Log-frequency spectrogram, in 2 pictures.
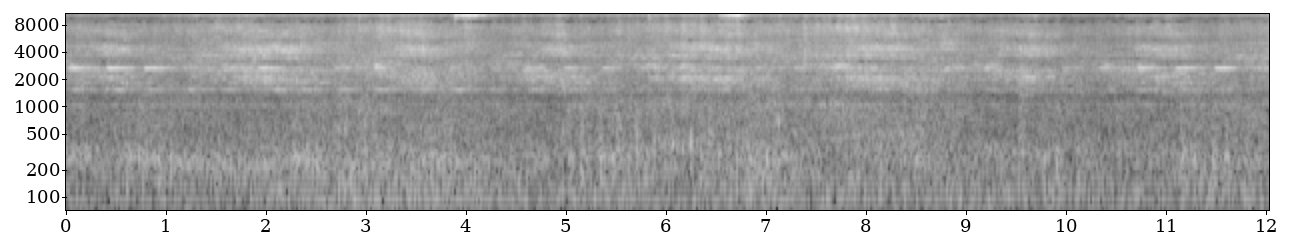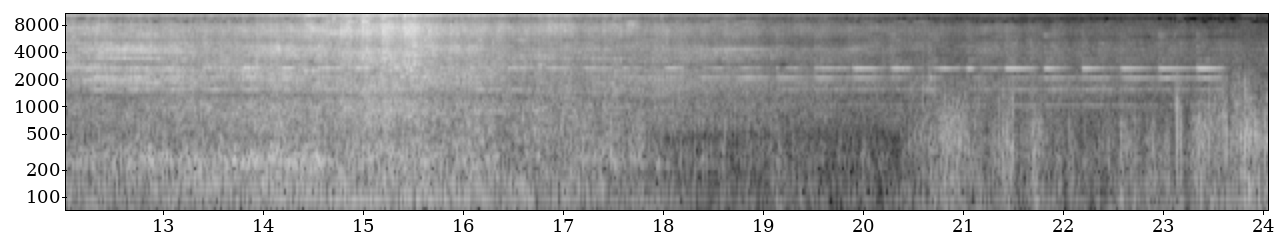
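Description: Double-stack intermodal freight cars rolling past at a grade crossing, their wheels and cars rumbling steadily on the rails. The rumble fades about eighteen seconds in as the tail of the train passes, and wind then buffets the microphone.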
